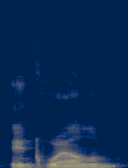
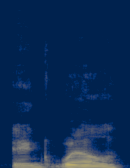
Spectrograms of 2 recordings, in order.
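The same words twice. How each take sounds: The two takes are said the same way.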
